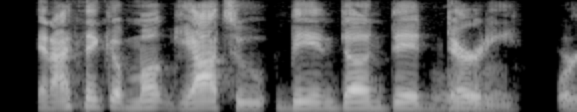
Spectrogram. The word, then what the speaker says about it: Gyatso: defending those little kids can you say his name one more time for me gatu gatu yeah with a G gatu yes is that how you say it thought it was KATU it's gatu are you sure I'm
